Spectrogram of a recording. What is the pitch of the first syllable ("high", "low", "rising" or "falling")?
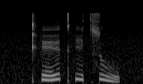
rising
